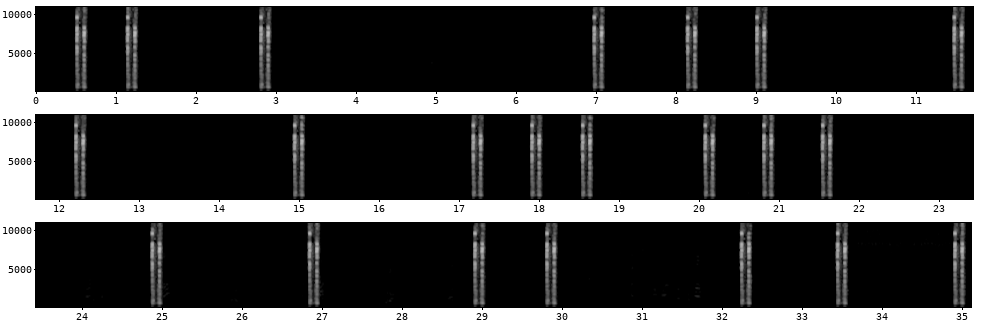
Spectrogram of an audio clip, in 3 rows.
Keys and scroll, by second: 4.2 ctrl+Down, 4.8 ctrl+Up, 5.6 ctrl+Down, 21.4 ctrl+c, 21.8 ctrl+v, 22.8 ctrl+e, 29.6 ctrl+c, 30.2 ctrl+v, 34.6 ctrl+c.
